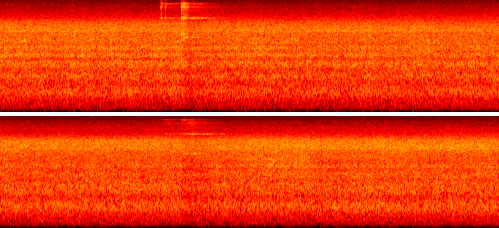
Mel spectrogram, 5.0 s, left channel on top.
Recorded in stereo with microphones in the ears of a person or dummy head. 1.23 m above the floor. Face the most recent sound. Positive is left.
turn(degrees=40)  # may be behind; listen again after turning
